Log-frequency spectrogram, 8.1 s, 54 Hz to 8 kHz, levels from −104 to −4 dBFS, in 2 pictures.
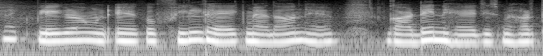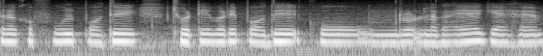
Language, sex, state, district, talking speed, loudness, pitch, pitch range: Hindi, female, Bihar, Vaishali, 200 wpm, -14 LUFS, 195 Hz, 185-205 Hz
